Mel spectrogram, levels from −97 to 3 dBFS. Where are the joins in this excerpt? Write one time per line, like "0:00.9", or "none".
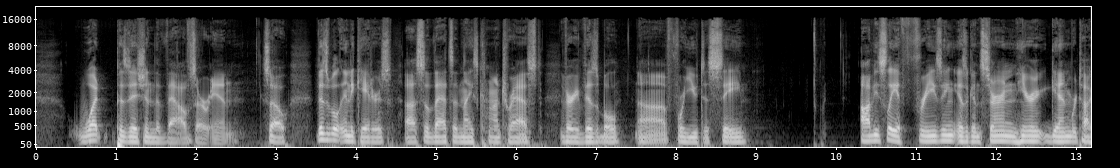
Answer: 0:04.5
0:06.5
